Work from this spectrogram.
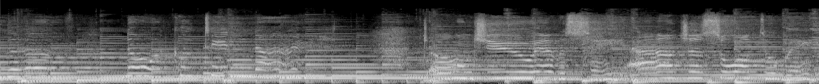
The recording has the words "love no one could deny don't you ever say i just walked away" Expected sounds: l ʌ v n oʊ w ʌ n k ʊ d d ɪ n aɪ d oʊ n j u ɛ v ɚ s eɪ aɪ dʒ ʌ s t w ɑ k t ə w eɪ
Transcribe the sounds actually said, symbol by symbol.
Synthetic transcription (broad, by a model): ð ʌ n oʊ w ʌ n k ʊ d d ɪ n aɪ d oʊ n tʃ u ɛ v ɚ s eɪ aɪ dʒ ʌ s t w ɑ k t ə w eɪ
